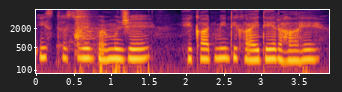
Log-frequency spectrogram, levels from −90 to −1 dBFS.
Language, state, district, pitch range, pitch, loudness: Hindi, Arunachal Pradesh, Papum Pare, 220-240 Hz, 230 Hz, -17 LUFS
